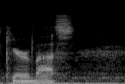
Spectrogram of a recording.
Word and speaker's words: Kiribati: a TI and again the ti is pronounced like an S there's kiras and actually I think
